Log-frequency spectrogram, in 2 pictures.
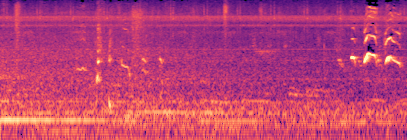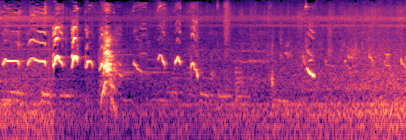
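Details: A small dog, one of a male Pomeranian and a male Toy Poodle, gives a rapid run of high, whining yelps broken by a few sharp barks.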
